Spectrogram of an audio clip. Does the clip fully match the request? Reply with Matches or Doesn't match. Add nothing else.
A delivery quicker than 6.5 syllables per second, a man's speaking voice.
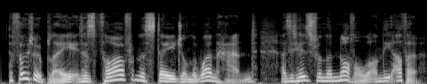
Matches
